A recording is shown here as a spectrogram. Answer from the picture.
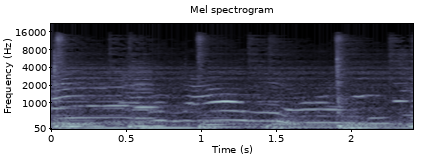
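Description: Live jazz band playing: drum kit and cymbal strokes under a held, gently bending melody line.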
